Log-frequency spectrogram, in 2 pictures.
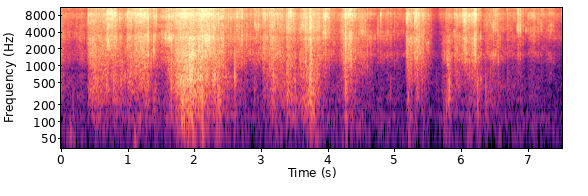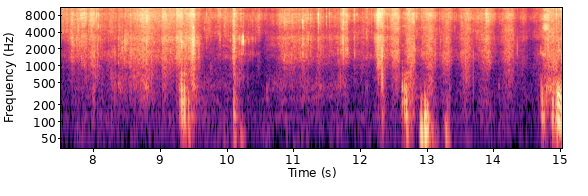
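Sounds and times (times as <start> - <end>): footsteps crunching through dry leaves: 7.8 - 15.0.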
